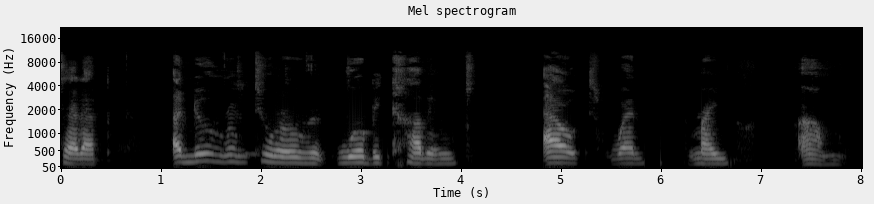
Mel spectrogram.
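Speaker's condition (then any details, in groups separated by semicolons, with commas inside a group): Cerebral palsy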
